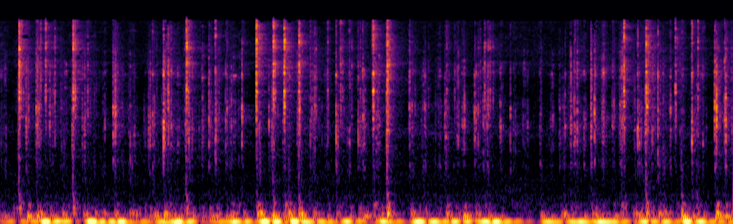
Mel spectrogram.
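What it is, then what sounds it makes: Plastic gaming keyboard being typed on. Fingertips of both hands rapidly press the keys of a full-size black plastic backlit RGB gaming keyboard with a hollow housing, recorded close up. It produces a dense, steady stream of quick clacking taps with a deep, hollow low thump beneath short bright edges, each tap dying away quickly.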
